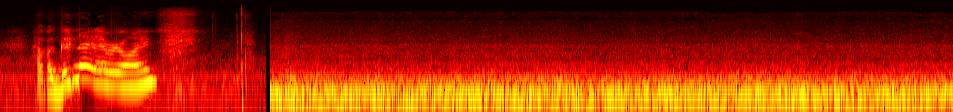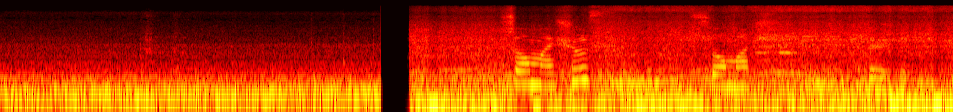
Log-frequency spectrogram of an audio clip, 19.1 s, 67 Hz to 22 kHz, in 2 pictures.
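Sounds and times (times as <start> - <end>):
airliner cabin engine roar: 2.4 - 19.0.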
